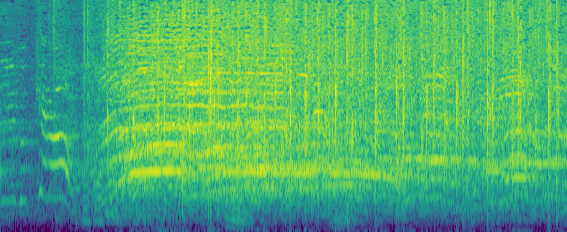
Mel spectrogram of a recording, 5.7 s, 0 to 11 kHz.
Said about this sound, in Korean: 네. 자, 4번 박수칠 준비하십시오.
